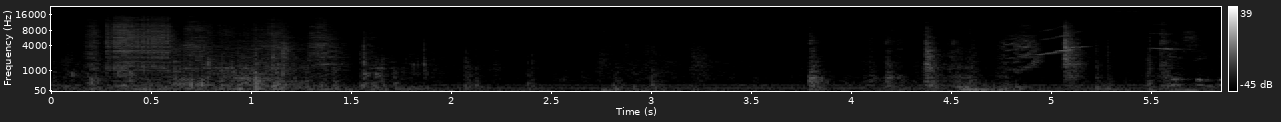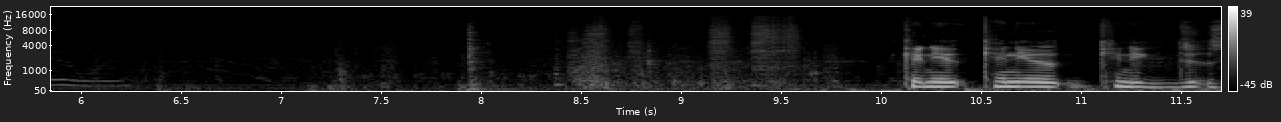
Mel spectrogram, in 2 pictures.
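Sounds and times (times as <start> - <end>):
door creaking as it swings open: 0.2 - 1.6, 4.1 - 5.8, 7.9 - 9.9
speech: 10.2 - 11.6.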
